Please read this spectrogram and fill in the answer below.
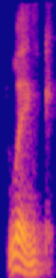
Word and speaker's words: LIINC: That's LINC with 2 I's, pronounced LINC study, one of the first COVID recovery studies in the US.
